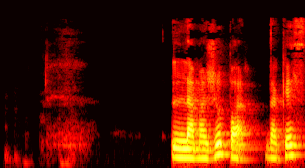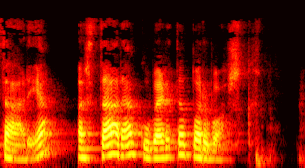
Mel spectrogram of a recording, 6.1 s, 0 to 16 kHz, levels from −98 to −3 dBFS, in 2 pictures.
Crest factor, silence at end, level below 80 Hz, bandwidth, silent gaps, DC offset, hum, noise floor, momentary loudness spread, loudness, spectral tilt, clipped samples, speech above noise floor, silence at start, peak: 20 dB; 0.45 s; -64 dBFS; 11.5 kHz; none; under 0.1%; none; -87 dBFS; 11 LU; -23 LUFS; -6.5 dB/octave; under 0.1%; 64 dB; 1.7 s; -4 dBFS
